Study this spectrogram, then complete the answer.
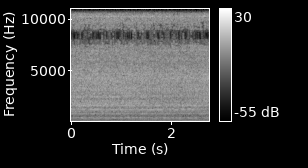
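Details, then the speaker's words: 2007 Honda Accord, K24 engine, manual, idling after clutch and throwout bearing replacement: steady, even idle with no whir, chirp or rumble from the bellhousing; the earlier bearing noise is gone; healthy. "Not only is it running, but that horrible noise is gone."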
